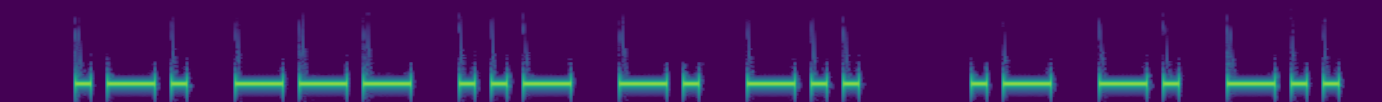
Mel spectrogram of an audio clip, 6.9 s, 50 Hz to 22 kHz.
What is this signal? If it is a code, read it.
Morse code, heard as a keyed tone, about 15 wpm, 700 Hz. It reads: ROUND AND
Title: Sentences from Top 1000 Words - Review Part 3 - 15wpm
